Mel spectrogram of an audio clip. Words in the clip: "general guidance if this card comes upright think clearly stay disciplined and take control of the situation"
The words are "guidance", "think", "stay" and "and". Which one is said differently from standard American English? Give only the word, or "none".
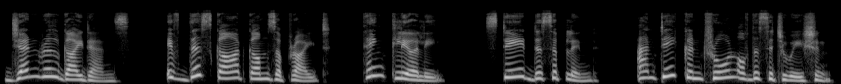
think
